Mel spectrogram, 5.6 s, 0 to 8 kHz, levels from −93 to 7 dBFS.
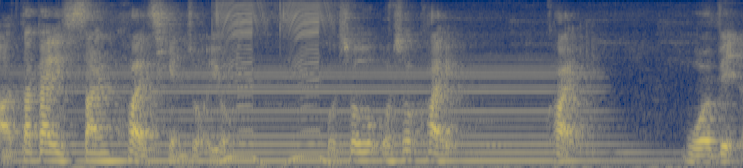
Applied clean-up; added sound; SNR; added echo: none; Bowed string instrument; 8 dB; none.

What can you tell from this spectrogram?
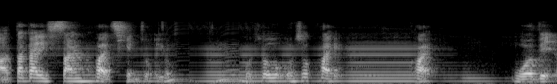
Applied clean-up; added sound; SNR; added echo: neural mask model RNNoise.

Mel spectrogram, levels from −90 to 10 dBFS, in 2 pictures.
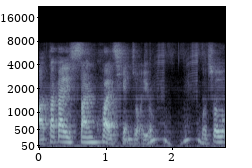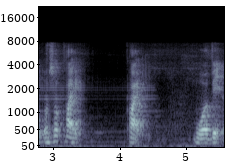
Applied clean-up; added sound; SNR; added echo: neural separator model SepFormer DNS4.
